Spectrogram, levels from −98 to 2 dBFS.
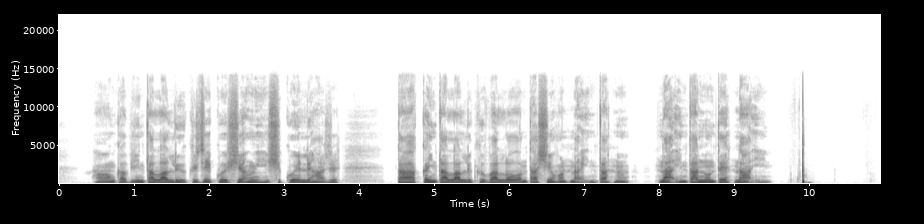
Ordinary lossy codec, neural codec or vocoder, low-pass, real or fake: none; none; 14.4 kHz; real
